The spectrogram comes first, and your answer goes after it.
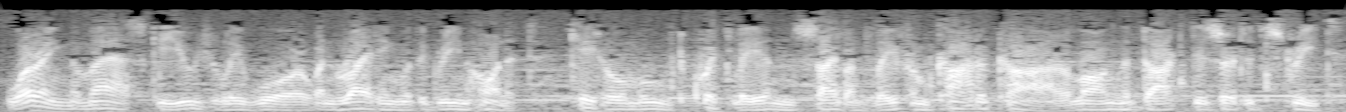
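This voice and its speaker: A man's voice: very deep voice, steady tone, brisk. A man narrating a 1940s radio drama in scripted, old-time broadcast style. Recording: muffled 1940s radio, music behind.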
